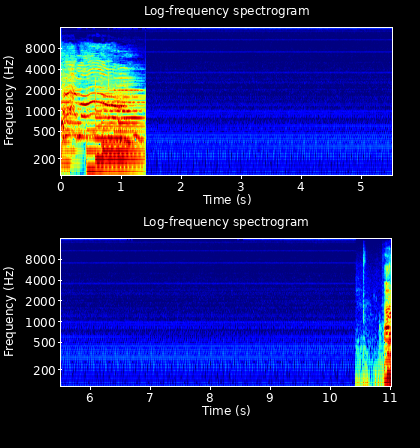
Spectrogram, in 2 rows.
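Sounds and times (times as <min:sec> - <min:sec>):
tv jingle music: 0:00.0 - 0:01.4.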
